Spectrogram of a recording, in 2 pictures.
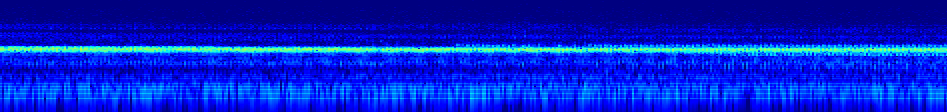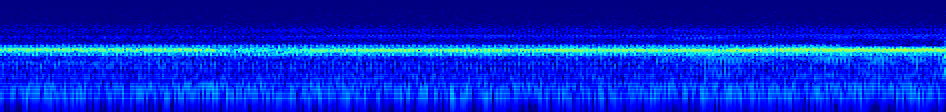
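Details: Several American toads trilling together, recorded by parabolic microphone to a DSLR camera; overlapping long steady trills at slightly different pitches, one dropping out briefly near seven seconds, over a soft low background hiss.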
